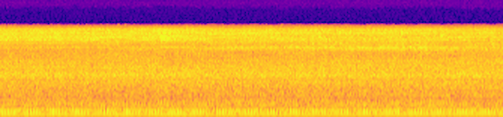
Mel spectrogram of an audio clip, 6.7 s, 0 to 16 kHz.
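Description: Car engine idling steadily with the air-conditioning compressor running, a constant low hum under an even hiss. The system is charged with R134a refrigerant and running at about 210 PSI on the high side and 25 PSI on the low side.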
